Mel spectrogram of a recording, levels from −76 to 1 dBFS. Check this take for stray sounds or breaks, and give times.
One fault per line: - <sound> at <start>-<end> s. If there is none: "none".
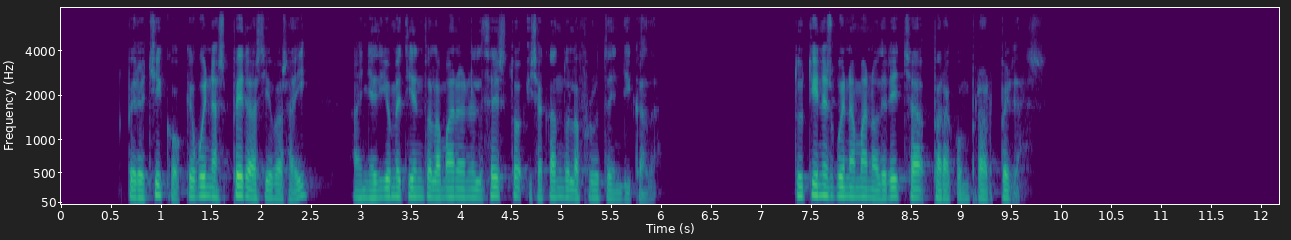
none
